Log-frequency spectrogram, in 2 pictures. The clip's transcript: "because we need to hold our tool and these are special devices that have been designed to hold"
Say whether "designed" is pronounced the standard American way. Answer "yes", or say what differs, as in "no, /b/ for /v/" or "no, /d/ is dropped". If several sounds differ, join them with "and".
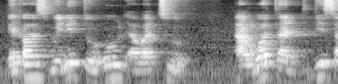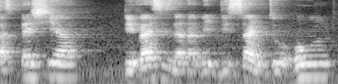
no, /s/ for /z/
